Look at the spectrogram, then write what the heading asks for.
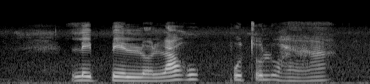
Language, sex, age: Southern Sotho, female, 22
